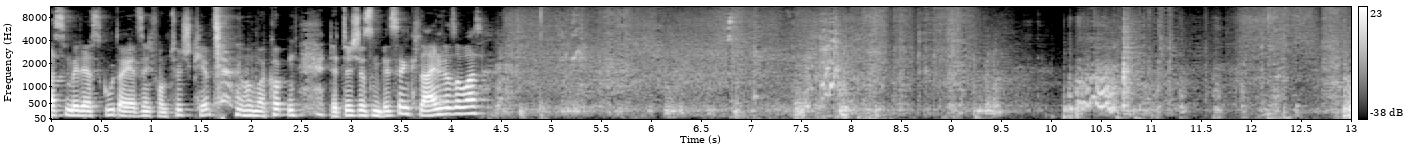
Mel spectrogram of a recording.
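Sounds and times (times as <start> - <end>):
cardboard scraping against styrofoam: 4.5 - 9.6, 10.2 - 13.0.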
